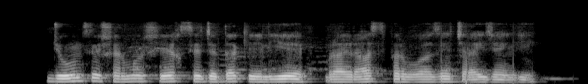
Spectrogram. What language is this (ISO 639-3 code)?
urd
